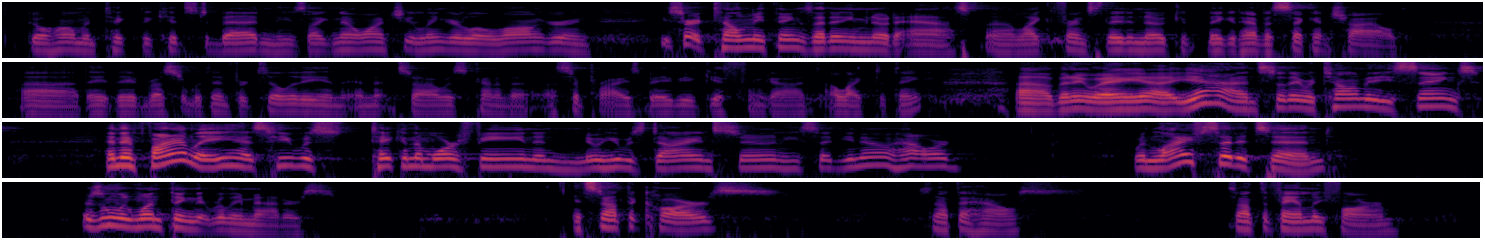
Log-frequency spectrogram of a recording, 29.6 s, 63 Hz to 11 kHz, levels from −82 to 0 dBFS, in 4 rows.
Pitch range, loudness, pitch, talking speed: 115-175 Hz, -45 LUFS, 140 Hz, 255 wpm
